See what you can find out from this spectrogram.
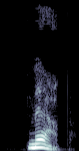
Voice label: "Nap", English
